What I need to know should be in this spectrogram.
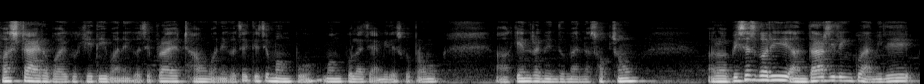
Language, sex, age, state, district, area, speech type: Nepali, male, 18-30, West Bengal, Darjeeling, rural, spontaneous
